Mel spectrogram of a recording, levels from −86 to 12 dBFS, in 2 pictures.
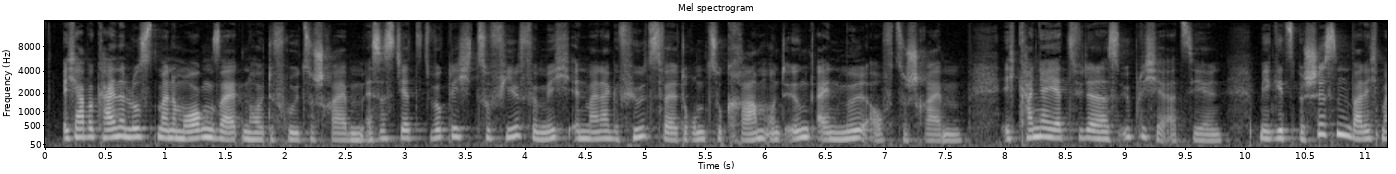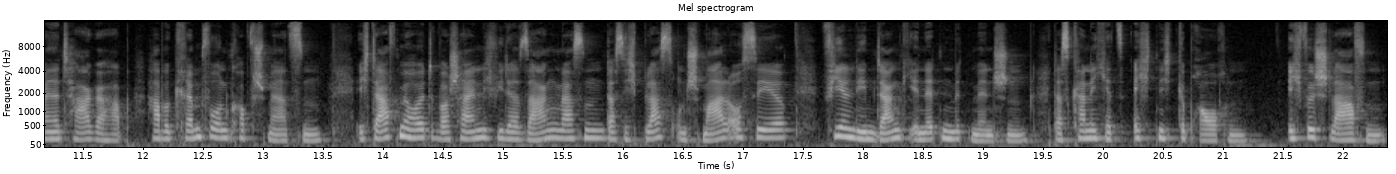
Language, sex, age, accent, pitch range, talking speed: German, female, 30-49, German, 145-190 Hz, 205 wpm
